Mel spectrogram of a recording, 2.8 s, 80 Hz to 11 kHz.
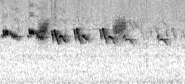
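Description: A single bird sings a rapid, varied string of chirps and whistled phrases, one after another without pause, recorded from a distance in a yard at 3 a.m., clear against a faint background hiss.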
